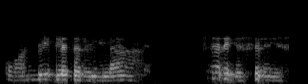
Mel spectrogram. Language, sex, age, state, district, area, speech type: Tamil, female, 30-45, Tamil Nadu, Tirupattur, rural, conversation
